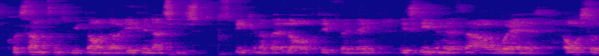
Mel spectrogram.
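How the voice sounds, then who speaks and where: A man's voice: mid-range voice, mellow. A man from Ghana, speaking off the cuff at a community event, earnest and thinking aloud. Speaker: panel speaker. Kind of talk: unscripted reflective talk at an event. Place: event hall. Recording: echoey hall, speaker far from the mic.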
